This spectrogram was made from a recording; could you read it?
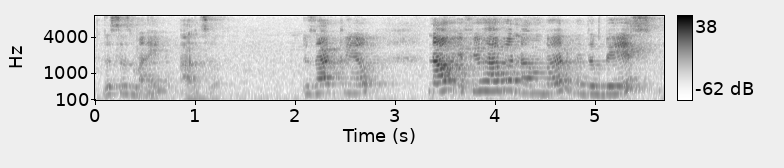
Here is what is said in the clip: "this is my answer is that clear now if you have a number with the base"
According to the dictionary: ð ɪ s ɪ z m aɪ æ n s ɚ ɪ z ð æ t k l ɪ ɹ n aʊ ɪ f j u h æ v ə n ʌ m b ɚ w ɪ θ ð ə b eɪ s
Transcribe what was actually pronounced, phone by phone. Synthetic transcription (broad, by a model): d ɪ s ɪ z m aɪ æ n s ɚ ɪ z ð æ t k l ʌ l n aʊ ɪ f j u h æ v ə n ʌ m b ɚ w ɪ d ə b eɪ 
